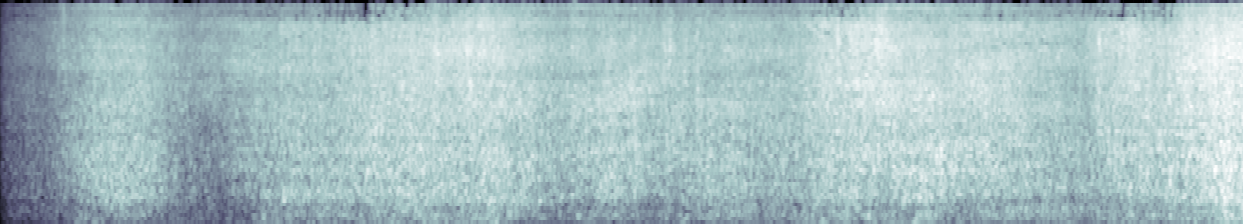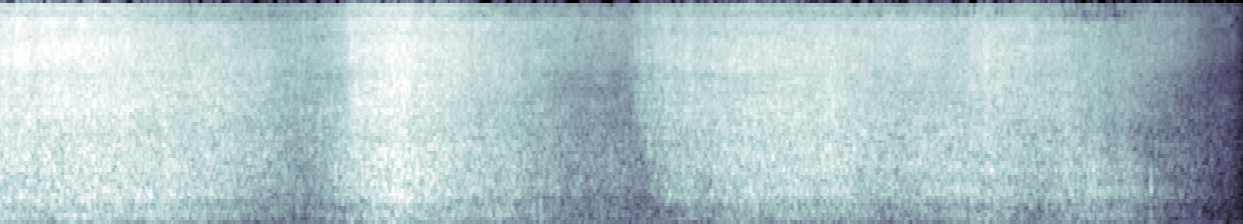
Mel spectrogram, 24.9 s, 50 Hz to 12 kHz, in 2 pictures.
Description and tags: This is the sound produced waves in Masnou beach.
It has been recorded using a Zoom H2.
barcelona, beach, Ocean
